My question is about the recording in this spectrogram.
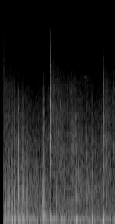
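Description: Aerial fireworks going off: a quick string of sharp bangs and crackles over a low rumble.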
